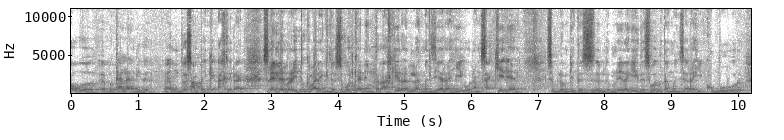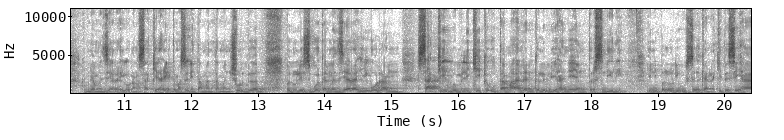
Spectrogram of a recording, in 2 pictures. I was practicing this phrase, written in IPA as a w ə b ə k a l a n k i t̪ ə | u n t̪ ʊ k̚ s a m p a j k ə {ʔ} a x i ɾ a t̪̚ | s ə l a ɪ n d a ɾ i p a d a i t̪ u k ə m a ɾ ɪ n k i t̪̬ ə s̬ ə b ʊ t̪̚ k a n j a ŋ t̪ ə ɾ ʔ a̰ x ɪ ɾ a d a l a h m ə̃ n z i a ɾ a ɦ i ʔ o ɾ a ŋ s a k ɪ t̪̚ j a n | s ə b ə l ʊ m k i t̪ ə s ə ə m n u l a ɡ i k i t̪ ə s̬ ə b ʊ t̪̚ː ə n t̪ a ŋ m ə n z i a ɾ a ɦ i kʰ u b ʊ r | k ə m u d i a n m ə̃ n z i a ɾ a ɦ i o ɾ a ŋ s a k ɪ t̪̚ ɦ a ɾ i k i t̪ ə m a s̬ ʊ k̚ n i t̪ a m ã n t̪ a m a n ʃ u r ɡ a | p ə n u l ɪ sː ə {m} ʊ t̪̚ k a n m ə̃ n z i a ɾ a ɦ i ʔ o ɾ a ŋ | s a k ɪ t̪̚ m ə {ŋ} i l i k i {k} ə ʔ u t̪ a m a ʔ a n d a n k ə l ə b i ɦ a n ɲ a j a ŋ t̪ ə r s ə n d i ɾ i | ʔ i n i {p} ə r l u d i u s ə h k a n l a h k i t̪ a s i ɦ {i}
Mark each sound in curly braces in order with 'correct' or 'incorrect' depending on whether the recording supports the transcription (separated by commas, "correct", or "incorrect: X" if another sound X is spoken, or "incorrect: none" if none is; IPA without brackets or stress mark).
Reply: correct, incorrect: b, incorrect: m, correct, correct, incorrect: a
